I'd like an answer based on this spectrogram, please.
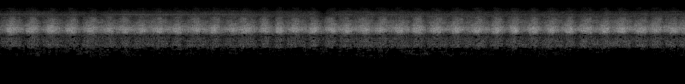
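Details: High shrill cicada chorus in pine woods above Pefkos Bay, Skiros, Greece, in July 2018: rapid wavering pulses over a constant drone, filtered for wind, nothing else audible.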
